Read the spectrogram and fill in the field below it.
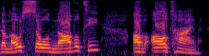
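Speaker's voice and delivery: "most sold novelty" stressed, slow and weighted.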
